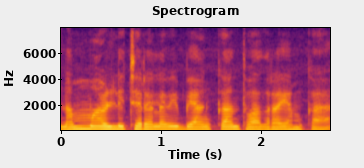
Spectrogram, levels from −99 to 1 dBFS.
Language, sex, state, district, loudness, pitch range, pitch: Kannada, female, Karnataka, Chamarajanagar, -13 LUFS, 170-195 Hz, 185 Hz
